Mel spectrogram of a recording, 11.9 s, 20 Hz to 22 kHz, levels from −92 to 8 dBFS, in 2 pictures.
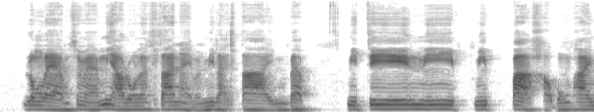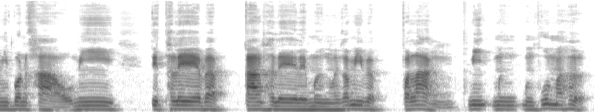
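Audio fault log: No faults are found in this speech clip.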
